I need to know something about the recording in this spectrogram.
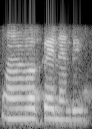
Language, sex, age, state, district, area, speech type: Telugu, female, 30-45, Telangana, Nizamabad, urban, conversation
